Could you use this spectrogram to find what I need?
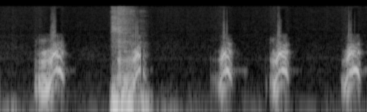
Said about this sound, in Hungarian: Igen, nincs indokolatlanul ugat, semmit nem lát, de mindig ugat. És a saját ugatását hallgatja. Teljesen reményvesztett, egy ablak előtt ül, és mindent megugat.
